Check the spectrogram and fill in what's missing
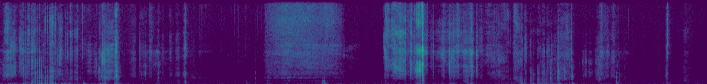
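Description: A flat hand with long nails handles the glossy paper pages of a large hardcover book, turning a page and then pressing and rubbing across the glossy surface. Soft papery rustles and swishes alternate with sharp, bright crinkling and scraping bursts. A steadier hissing rub sits in the middle, and quiet pauses fall between the movements.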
